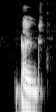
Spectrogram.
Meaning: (verb) Of a thing: to be an indication, omen, or sign of (something); to portend
- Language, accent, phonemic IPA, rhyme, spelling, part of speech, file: English, Southern England, /bəʊd/, -əʊd, bode, verb / noun, LL-Q1860 (eng)-bode.wav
